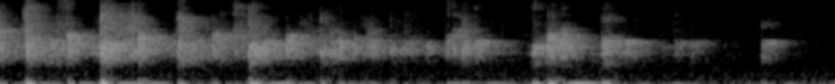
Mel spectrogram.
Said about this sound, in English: Hallelujah. Clap for him.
